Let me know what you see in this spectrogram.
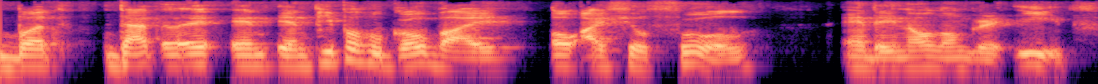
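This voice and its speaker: Talking at a fairly slow pace, a man uses a medium pitch with ordinary pitch variation. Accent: non-native. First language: not English. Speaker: vegan debater, nutritionist. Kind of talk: heated debate. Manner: animated; stumbling over words.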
